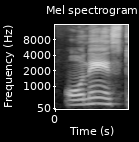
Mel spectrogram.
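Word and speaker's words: honest: मोस्टेंट noun ऐसा है ऑनेस्ट है ना शुरू एच से होता है लेकिन यह जो एच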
